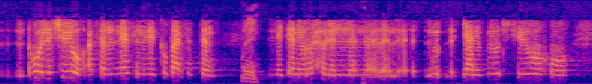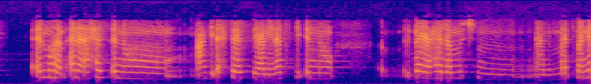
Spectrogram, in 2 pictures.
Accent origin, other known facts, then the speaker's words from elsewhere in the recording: Tunisia; أنا تربيت يعني طفولتي في تونس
